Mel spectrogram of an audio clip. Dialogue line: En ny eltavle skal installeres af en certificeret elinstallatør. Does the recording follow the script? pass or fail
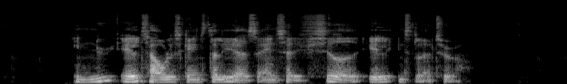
pass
